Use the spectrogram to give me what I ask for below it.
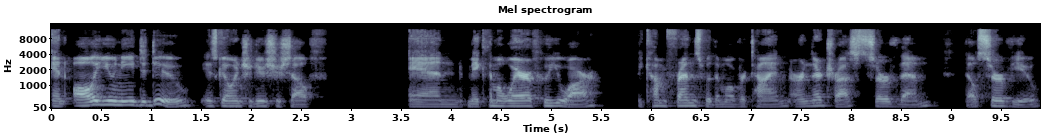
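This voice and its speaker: Against a quiet background, a man with an unremarkable speaking voice and a fairly low pitch talks at a moderate pace with lively intonation. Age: 50s. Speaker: podcast host. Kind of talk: casual interview chat. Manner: filler-heavy, conversational.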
